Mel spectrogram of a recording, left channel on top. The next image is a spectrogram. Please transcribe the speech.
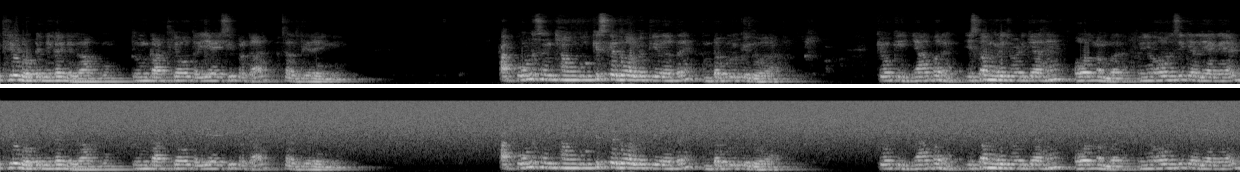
3 डॉटें दिखाई देगा आपको, तो उनका अर्थ क्या होता है, यह इसी प्रकार चलती रहेंगी। अब पूर्ण संख्याओं को किसके द्वारा व्यक्त किया जाता है, डब्ल्यू के द्वारा, क्योंकि यहाँ पर इसका अंग्रेजी वर्ड क्या है, होल नंबर, तो ये होल से क्या लिया गया है,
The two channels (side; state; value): right; noise; hiss, 2 dB below the sound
